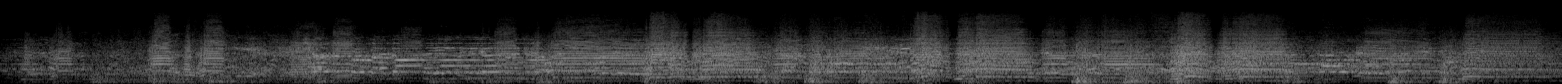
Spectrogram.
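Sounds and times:
trumpet used in Shia mourning rites for Imam Hussein: 0.0 - 15.6
percussive accents: 6.4 - 15.1.

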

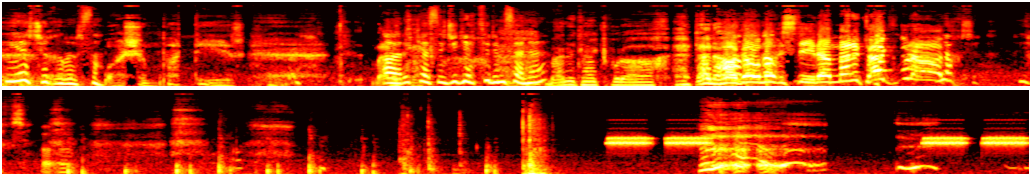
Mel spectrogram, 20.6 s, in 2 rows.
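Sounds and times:
speech: 0.0 - 11.3, 12.0 - 12.2, 17.3 - 18.4
telephone ringing electronically: 16.3 - 17.3, 19.5 - 20.5.

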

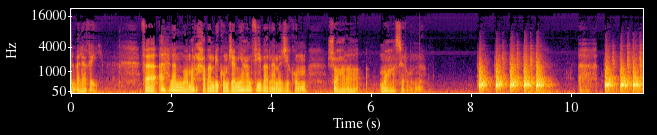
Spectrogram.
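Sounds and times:
speech: 0.0 - 0.7, 1.4 - 7.1, 10.2 - 10.5
knocking on a door: 8.1 - 9.7, 10.6 - 11.4.

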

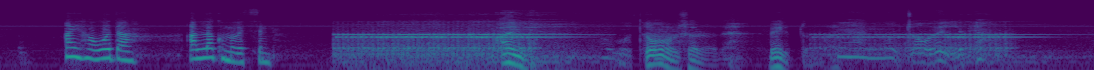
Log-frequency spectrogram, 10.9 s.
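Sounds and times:
speech: 0.7 - 2.8, 5.0 - 5.5, 6.4 - 8.5, 9.1 - 10.0
telephone ringing: 3.4 - 6.0, 8.1 - 10.8.

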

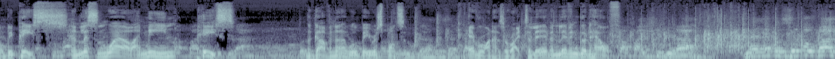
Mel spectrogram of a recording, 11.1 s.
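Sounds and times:
speech: 0.0 - 11.1
audience applause: 5.5 - 11.1.

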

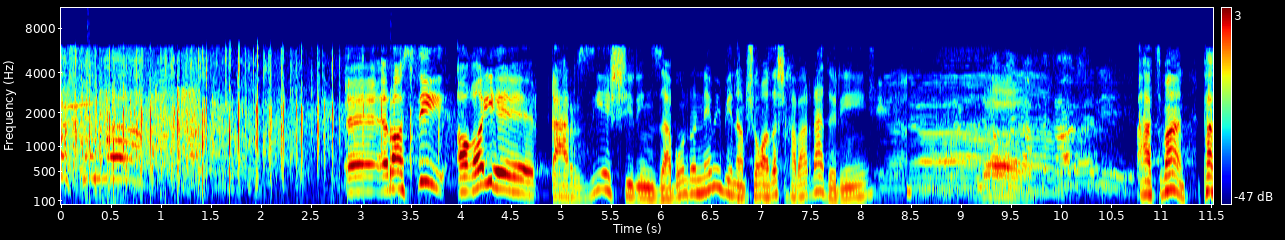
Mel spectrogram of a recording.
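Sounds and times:
audience applause at an Iranian variety show: 0.0 - 3.3
speech: 2.9 - 11.5.

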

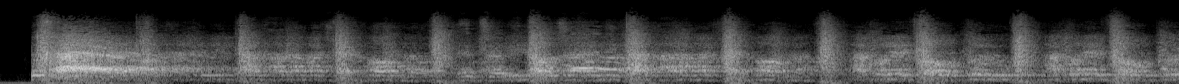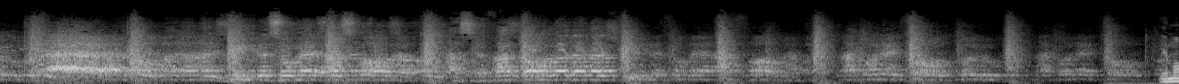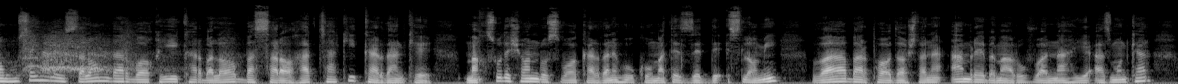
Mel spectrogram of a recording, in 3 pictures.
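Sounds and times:
mourning crowd shouting: 0.3 - 25.1
speech: 23.4 - 35.3.

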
